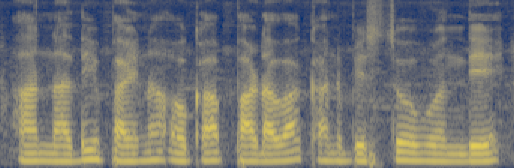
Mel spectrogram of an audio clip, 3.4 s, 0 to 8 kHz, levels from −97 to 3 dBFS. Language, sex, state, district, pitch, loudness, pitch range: Telugu, male, Telangana, Mahabubabad, 140 Hz, -16 LUFS, 135-150 Hz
